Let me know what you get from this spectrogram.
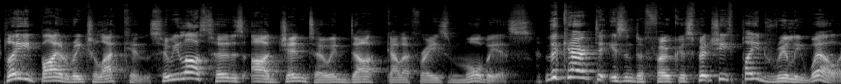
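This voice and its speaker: A man narrating a scripted review of an audio drama, opinionated and with sudden jumps in pitch for emphasis. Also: sharp tone.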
